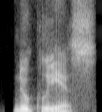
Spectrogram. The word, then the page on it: nucleus: American English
